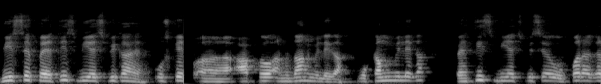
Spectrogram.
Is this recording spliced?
yes; 1 cut; at 1.9 s

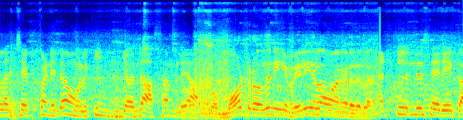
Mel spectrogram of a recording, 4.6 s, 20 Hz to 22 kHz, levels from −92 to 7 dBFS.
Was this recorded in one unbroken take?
no; 2 cuts; at 2.0 s, 3.8 s

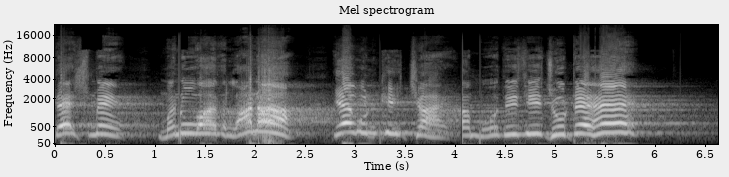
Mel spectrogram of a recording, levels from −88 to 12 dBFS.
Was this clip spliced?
yes; 1 cut; at 4.1 s

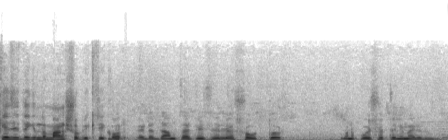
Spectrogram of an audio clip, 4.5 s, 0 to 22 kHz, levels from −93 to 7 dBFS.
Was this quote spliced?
yes; 1 cut; at 1.3 s

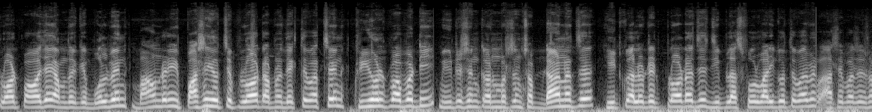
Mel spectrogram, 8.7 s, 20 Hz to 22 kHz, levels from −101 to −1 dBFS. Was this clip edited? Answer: no; 0 cuts

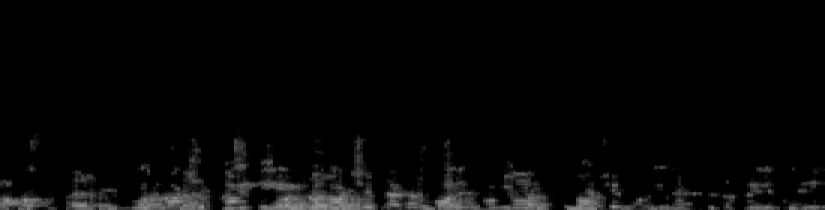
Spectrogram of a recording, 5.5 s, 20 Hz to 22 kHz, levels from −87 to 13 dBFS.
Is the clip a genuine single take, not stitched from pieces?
yes; 0 cuts

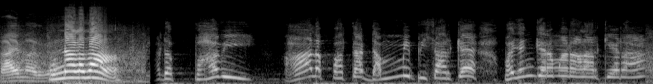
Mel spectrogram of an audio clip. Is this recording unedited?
no; 1 cut; at 1.3 s

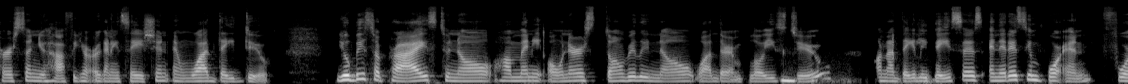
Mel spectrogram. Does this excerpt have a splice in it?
no; 0 cuts

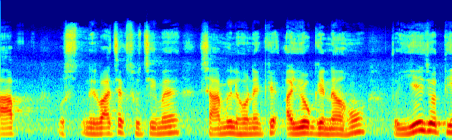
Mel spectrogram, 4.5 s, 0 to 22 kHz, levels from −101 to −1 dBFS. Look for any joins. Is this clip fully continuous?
yes; 0 cuts

